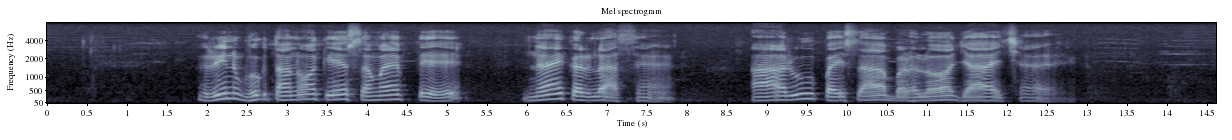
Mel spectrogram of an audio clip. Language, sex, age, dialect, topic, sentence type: Maithili, male, 60-100, Angika, banking, statement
